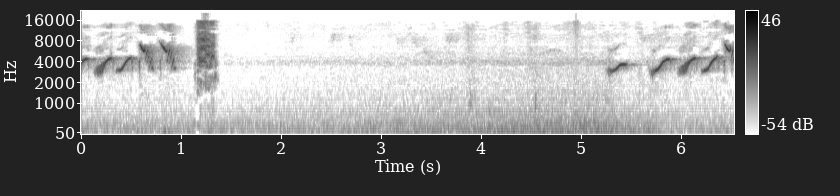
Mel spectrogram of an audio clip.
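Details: White-collared seedeater (Sporophila torqueola), tutor song: stimulating males with female calls.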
